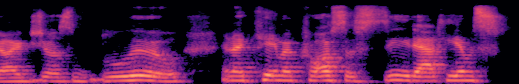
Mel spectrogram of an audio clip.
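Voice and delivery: usual speaking voice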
